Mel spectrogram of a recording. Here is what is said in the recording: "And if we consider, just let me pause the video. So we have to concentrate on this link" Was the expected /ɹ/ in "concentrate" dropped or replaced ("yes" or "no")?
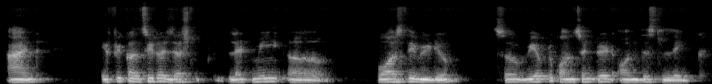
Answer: no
